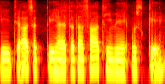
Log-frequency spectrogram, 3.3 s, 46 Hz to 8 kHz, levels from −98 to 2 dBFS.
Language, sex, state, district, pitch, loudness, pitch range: Hindi, male, Chhattisgarh, Sukma, 105 Hz, -17 LUFS, 105-110 Hz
